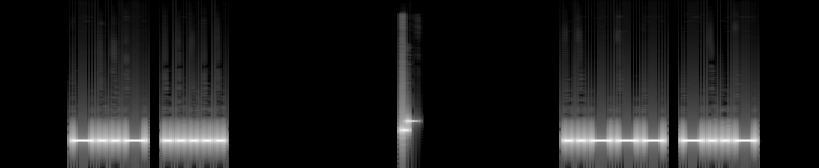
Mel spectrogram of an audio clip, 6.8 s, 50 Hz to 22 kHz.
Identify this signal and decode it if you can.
Morse code, heard as a keyed tone, about 22 wpm, 700 Hz. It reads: X 5 2 X
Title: Single-Letter Single-Number 22wpm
